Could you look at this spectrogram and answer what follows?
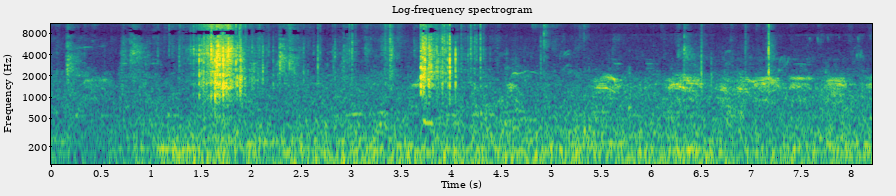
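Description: Quiet open-air ambience with a steady low wind rumble on the microphone. Two short, harsh bursts of noise come about two seconds apart in the first half, and faint scattered calls follow later.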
